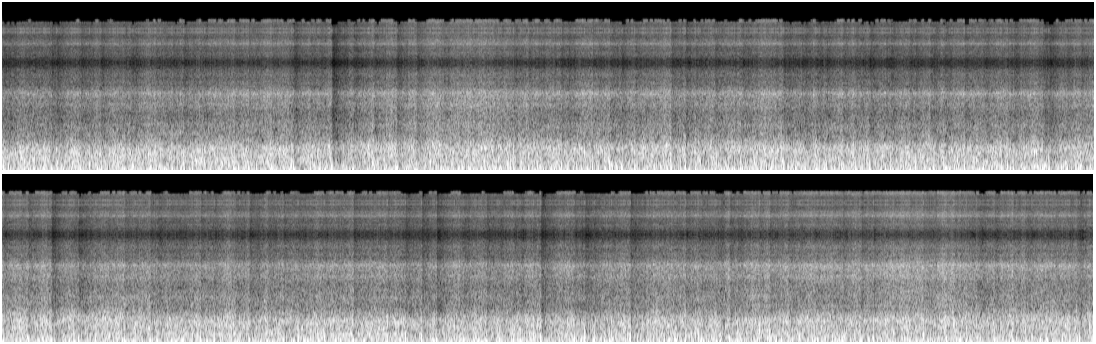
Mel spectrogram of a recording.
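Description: Wind roars loudly past a motorcycle rider.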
